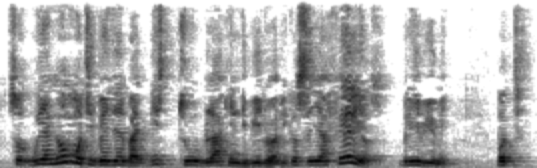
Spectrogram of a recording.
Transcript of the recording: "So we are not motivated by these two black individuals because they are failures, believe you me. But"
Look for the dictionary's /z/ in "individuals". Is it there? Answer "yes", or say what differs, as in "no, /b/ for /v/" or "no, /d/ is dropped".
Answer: no, /z/ is dropped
